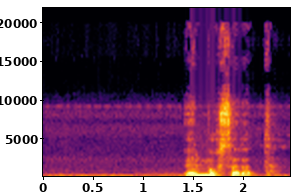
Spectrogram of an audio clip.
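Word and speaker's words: المرسلات: Les envoyés qui se prononcent El-Mursalat.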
